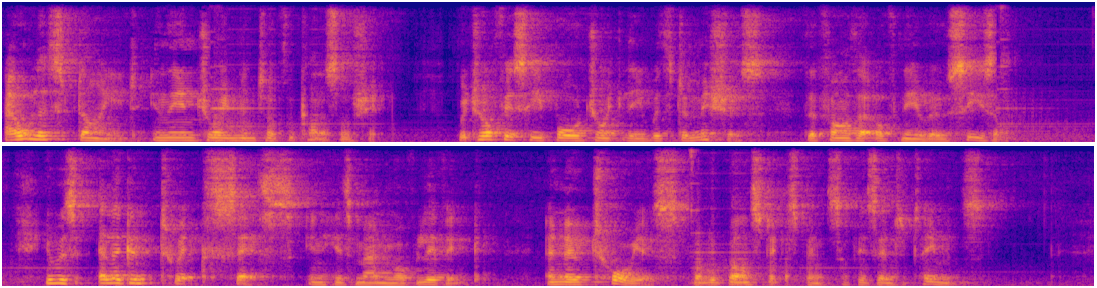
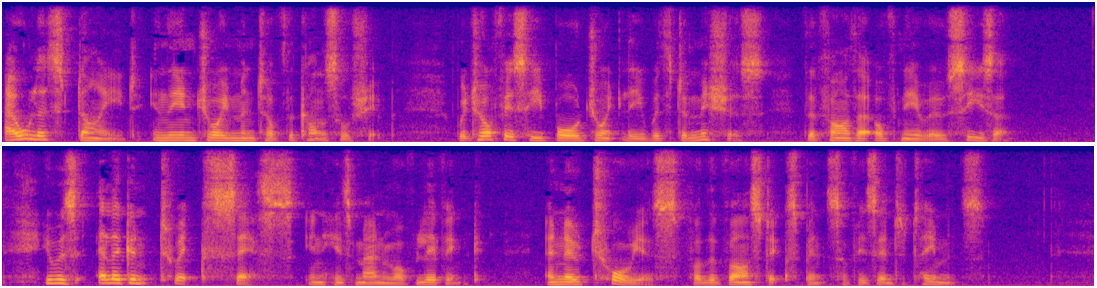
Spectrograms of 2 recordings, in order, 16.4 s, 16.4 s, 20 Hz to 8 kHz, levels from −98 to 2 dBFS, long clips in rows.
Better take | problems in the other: second | noise reduction (neural separator model SepFormer DNS4)

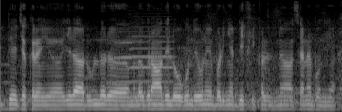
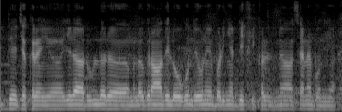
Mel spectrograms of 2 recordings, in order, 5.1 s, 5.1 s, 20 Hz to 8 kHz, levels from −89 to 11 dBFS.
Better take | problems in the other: second | background sound (Wind instrument, woodwind instrument); 14 dB below the speech

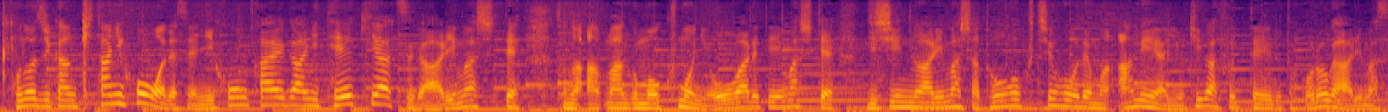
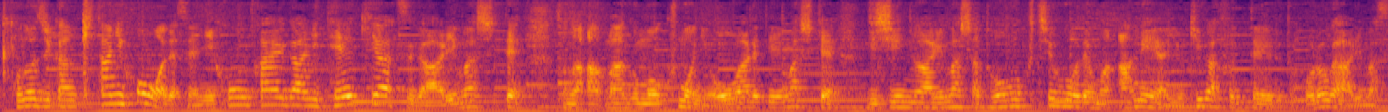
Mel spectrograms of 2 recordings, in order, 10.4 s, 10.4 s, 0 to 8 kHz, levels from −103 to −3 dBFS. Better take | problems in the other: first | background sound (Marimba, xylophone); 20 dB below the speech // room echo; dies away in 0.2 s

